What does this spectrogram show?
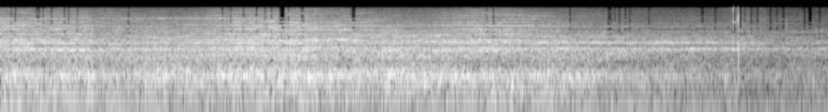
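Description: Via Rail passenger train cars rolling past on the rails, a dense rumble with steady high-pitched ringing tones above it. The sound fades from about two-thirds of the way through as the last car passes and moves away.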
